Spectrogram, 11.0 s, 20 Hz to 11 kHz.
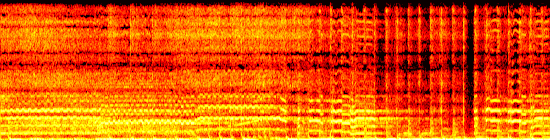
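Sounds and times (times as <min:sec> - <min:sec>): soprano saxophone melody: 0:00.0 - 0:08.7, 0:09.4 - 0:11.0
heavy bass beat: 0:00.0 - 0:11.0.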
